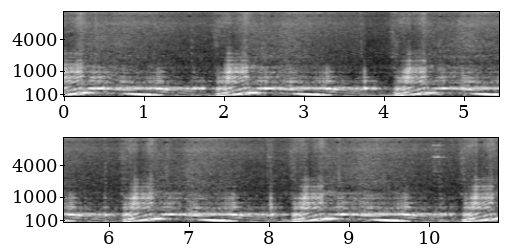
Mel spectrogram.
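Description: Perodua Myvi with a freshly fitted Max Racing full-system exhaust, revved in repeated throttle blips from idle, about one every two seconds. Each rev rises and falls back, with an aggressive rumbling exhaust note.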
